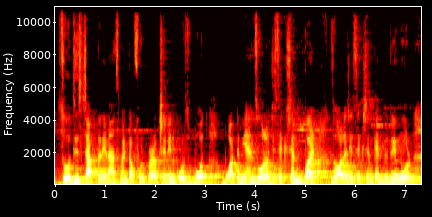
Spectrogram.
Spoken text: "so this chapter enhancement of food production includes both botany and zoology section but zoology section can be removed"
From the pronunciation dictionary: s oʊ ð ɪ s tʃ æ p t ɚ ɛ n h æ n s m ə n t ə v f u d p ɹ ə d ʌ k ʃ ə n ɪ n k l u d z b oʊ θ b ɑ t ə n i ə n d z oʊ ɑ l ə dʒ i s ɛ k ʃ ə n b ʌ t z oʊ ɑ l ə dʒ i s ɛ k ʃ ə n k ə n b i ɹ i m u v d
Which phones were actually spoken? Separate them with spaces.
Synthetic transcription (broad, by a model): s oʊ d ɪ s tʃ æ p t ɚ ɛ n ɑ n s m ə n t ə v f u d p ɹ ə d ʌ k ʃ ə n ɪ n k u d s b oʊ t b ɑ t ə n i ə n d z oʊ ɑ l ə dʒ i s ɛ k ʃ ə n b ʌ t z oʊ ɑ l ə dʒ i s ɛ k ʃ ə n k ə n b i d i m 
